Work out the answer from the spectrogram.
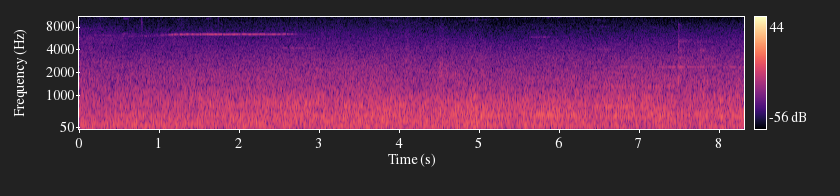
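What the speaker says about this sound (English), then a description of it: "There goes the SkyTrain." A Bangkok SkyTrain passes on its elevated line in the Sukhumvit district, a steady, loud rumble of rail cars that fills the whole stretch over city street noise, with no talking.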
